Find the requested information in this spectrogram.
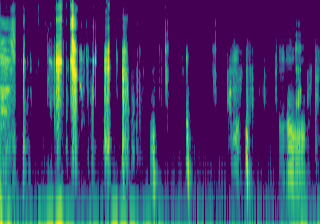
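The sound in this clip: Someone chews tough food that is hard to bite through, producing moist crunches and sharp clicks in an irregular run, loudest in the first second and then scattered and fainter.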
